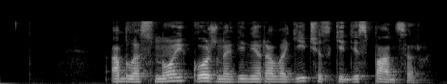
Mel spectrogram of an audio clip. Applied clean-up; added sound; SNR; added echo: none; none; none; none.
